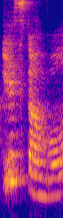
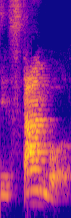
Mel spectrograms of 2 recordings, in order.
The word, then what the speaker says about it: Istanbul: Just for interest, in Turkish, when you pronounce a name, you put the emphasis on the second syllable. So it's not like I said yesterday and he got really irritated, Murat. It's not like that, it's Murat, and right? It's not Istanbul, it's Istanbul. Good job.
